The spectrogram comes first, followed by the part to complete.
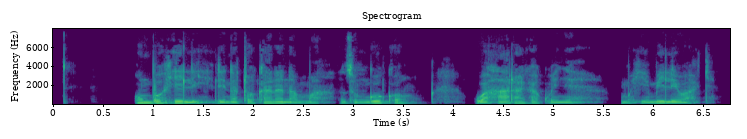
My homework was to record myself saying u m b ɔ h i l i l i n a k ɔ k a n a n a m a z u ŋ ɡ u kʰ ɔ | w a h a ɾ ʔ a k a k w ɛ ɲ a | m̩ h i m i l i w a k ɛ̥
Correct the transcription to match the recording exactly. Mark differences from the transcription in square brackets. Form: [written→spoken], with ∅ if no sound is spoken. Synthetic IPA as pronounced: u m b ɔ h i l i l i n a [k→t] ɔ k a n a n a m a z u ŋ ɡ u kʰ ɔ | w a h a ɾ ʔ a k a k w ɛ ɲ [a→ɛ] | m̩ h i m i l i w a k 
